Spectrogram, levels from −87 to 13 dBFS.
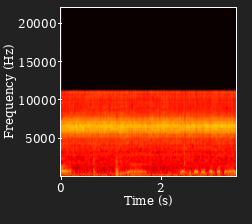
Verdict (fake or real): fake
